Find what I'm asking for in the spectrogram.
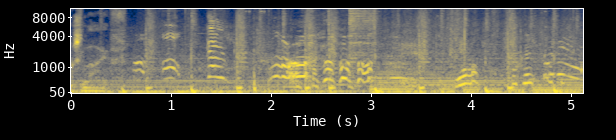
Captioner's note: laughs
